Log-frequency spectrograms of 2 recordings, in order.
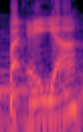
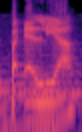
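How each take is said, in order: First: The double L sounds like an English Y. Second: The double L sounds like L plus Y. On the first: "with a Y" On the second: "pronouncing it as L Y"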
